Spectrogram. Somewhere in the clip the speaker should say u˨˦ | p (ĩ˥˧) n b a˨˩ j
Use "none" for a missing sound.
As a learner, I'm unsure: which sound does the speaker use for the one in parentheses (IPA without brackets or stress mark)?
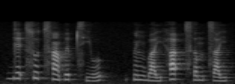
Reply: ĩ˧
